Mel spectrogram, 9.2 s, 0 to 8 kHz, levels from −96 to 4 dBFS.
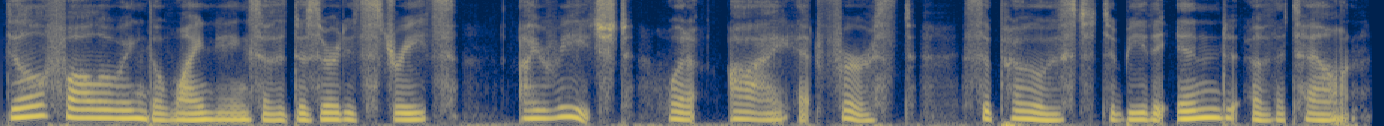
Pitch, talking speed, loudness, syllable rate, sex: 175 Hz, 145 wpm, -17 LUFS, 3.8 syllables/s, female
